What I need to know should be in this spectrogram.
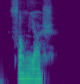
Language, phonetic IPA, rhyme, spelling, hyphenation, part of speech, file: Hungarian, [ˈsomjɒʃ], -ɒʃ, szomjas, szom‧jas, adjective, Hu-szomjas.ogg
- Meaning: thirsty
